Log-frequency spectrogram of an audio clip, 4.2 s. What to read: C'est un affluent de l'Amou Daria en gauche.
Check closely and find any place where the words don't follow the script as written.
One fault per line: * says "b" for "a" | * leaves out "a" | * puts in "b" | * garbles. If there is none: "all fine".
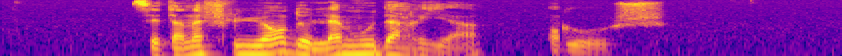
all fine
